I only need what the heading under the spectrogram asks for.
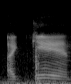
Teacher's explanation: Veja que o A foi reduzido a schwa. Esse A que não recebeu o acento, não recebeu o stress, digamos assim.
